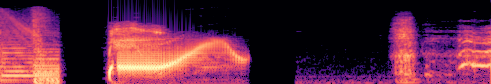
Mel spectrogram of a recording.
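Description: The last musical notes of a tune break off, then a comedic "boing" sound effect: one rising glide in pitch lasting about half a second, followed by silence.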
